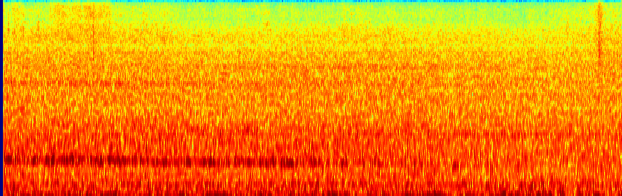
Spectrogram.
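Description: Steady low rumbling noise with a faint whine above it that slowly sinks in pitch.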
